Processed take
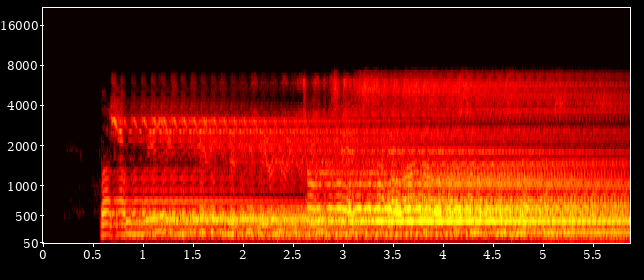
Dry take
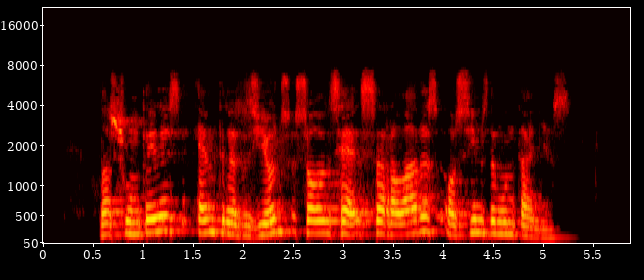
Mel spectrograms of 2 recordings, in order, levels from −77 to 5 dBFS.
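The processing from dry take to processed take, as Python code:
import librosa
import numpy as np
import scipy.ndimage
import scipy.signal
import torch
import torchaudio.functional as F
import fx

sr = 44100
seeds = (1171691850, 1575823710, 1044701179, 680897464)

y = fx.reverse_delay_fb(x, sr, ms=234, feedback_pct=75, wet_db=-2.5)
y = fx.fixed_phaser(y, sr, hz=1900.0, stages=4, at=(0.83, 2.6))
y = fx.echo_swell(y, sr, ms=100, loudest=5, wet_db=-6.5)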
